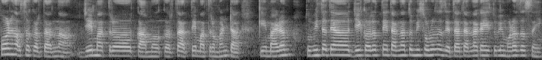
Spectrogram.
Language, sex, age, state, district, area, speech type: Marathi, female, 30-45, Maharashtra, Amravati, urban, spontaneous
